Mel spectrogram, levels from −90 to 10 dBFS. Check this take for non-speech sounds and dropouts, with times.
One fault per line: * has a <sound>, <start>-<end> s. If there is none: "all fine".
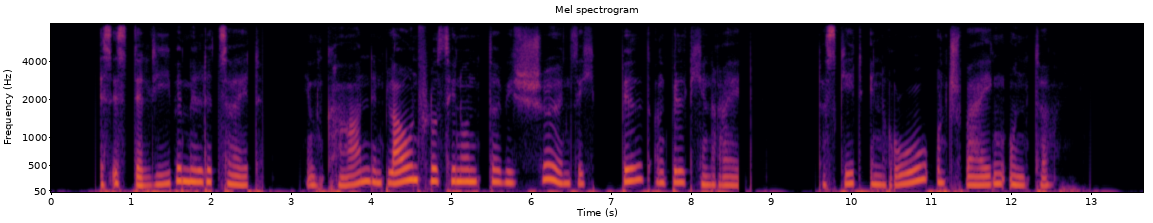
* has a dropout, 8.6-8.7 s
